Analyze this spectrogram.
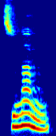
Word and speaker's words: tsunami: s en el medio pero la t sí se va a pronunciar por ejemplo en la palabra tsunami en la palabra tsunami la t sí se pronuncia vieron por ejemplo la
